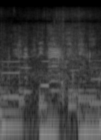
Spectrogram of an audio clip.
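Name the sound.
duck quacking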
